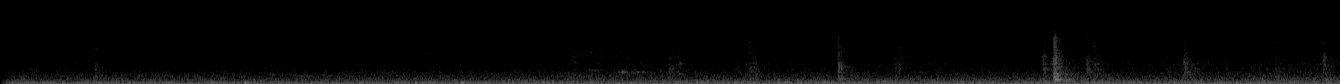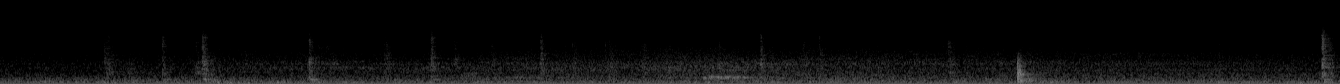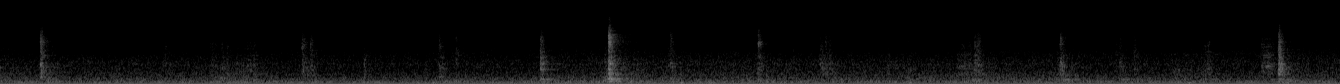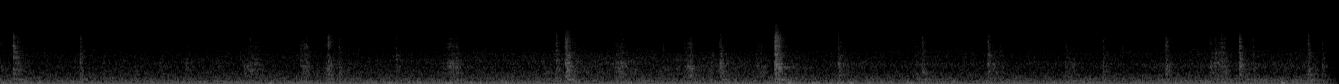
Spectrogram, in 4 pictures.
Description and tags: Residential staircase window rattle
